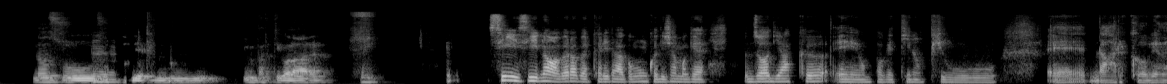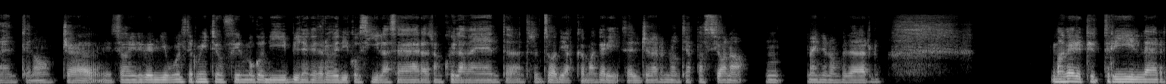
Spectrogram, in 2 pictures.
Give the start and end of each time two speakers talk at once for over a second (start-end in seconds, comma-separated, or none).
none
